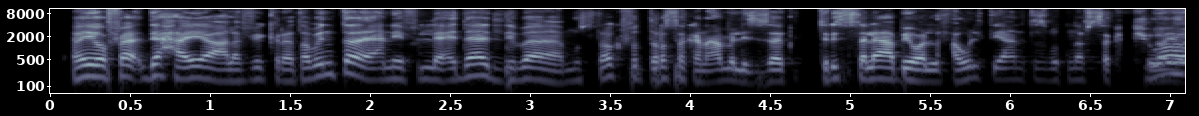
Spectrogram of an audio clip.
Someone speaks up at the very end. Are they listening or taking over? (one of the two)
taking over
